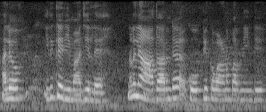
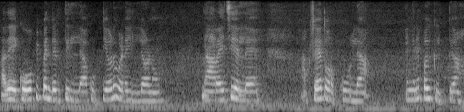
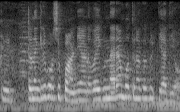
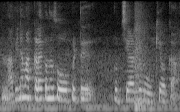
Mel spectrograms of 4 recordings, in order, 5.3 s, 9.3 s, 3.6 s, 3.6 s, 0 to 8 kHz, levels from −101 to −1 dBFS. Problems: background sounds at intervals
